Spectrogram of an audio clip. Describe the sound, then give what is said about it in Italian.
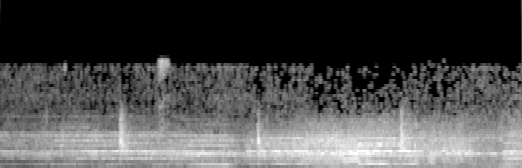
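Cars pull away out of an underground area with sirens wailing steadily, the layered tones rising and shifting in pitch amid a dull traffic rumble, fairly loud and continuous throughout, with no voices. “Vengono sbattuti in macchina e adesso le macchine scorreranno via da questo sotterraneo.”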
